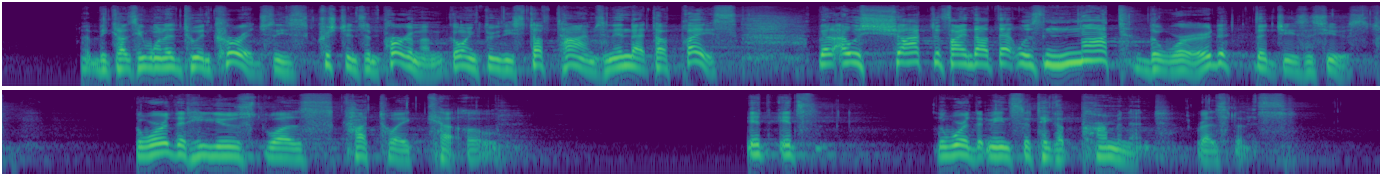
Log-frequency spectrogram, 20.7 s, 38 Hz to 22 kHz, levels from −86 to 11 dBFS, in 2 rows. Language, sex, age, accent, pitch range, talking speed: English, male, 60-79, American, 135-195 Hz, 155 wpm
